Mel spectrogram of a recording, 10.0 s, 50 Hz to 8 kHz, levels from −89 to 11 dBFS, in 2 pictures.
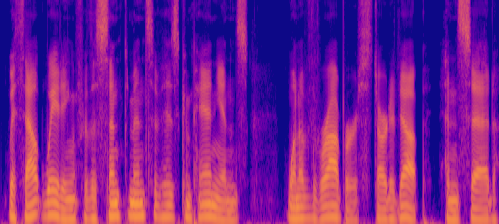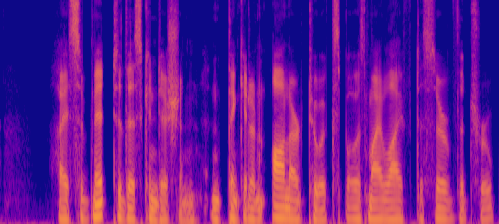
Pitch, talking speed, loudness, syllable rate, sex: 100 Hz, 205 wpm, -21 LUFS, 5.9 syllables/s, male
